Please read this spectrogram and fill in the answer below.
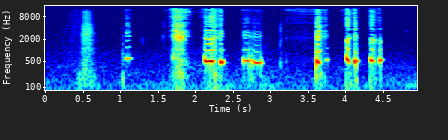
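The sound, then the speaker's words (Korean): A young granddaughter sobbing on her grandmother's lap, a series of broken, breathy gasps and short, wavering wails in uneven bursts, with quiet pauses between them. “무릎 위에 손녀가 흐드득 흐느끼는 소리에 오씨는 생각에서 깨어났다.”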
